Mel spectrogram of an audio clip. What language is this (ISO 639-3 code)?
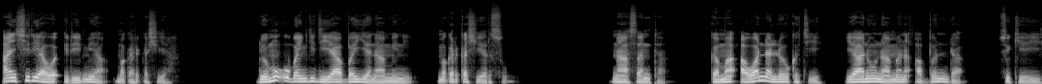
hau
